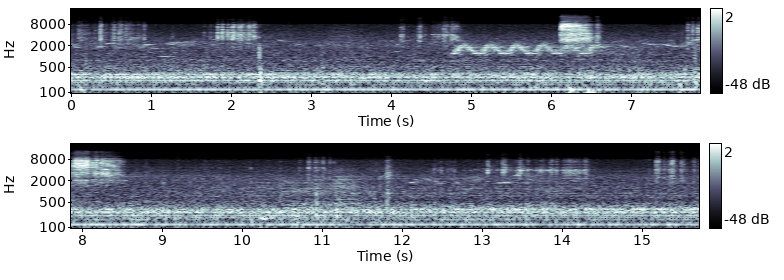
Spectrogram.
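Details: Madagascar hissing cockroach (Gromphadorhina portentosa), hiss.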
